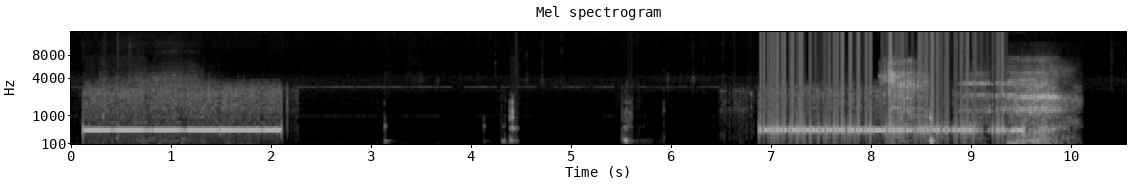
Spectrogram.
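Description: Steady electronic telephone tone on a line held for the next representative: a loud, unbroken hum for about two seconds, a quiet stretch with a few faint clicks, then the same tone returning for several seconds.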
